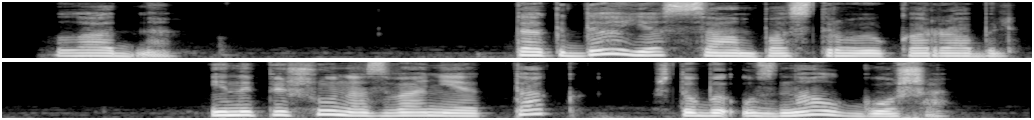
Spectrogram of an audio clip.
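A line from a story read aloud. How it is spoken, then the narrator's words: Slow and stubborn. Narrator (Russian): он медленно и упрямо сказал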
